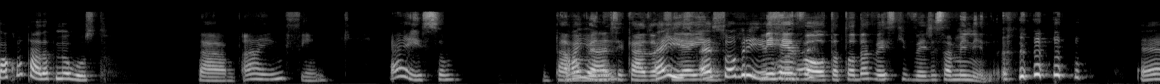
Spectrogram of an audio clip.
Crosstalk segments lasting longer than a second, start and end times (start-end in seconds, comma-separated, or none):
5.6-8.2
